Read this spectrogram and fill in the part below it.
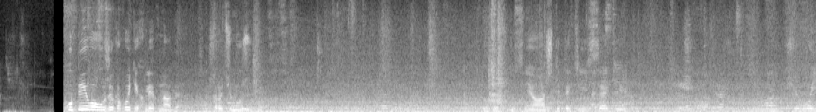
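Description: A busy shop murmurs with indistinct voices and clatter.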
